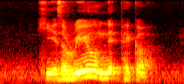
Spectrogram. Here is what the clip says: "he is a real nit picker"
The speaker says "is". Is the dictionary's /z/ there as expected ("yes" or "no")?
yes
